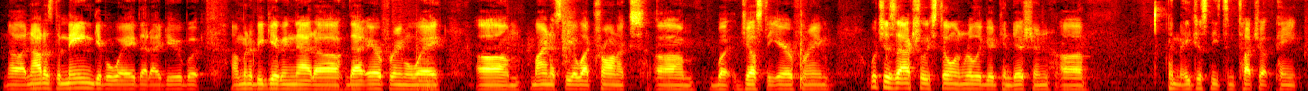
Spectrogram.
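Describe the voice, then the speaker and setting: A man vlogging casually about his model plane build, rambling and swearing with excitement. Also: lowish voice, fairly quick, slight background noise. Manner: rambling, profane, enthusiastic. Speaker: RC hobby vlogger. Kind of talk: casual workshop vlog.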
